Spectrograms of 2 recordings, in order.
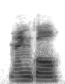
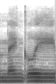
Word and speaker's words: Mengele: Mengele. I've heard people pronounce it both. Mengele, Mengli, Mengle, you know, Mengle.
